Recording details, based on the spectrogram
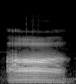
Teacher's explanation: तो आ में सबसे ज़्यादा मुंह खुलता है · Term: विव्रत स्वर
